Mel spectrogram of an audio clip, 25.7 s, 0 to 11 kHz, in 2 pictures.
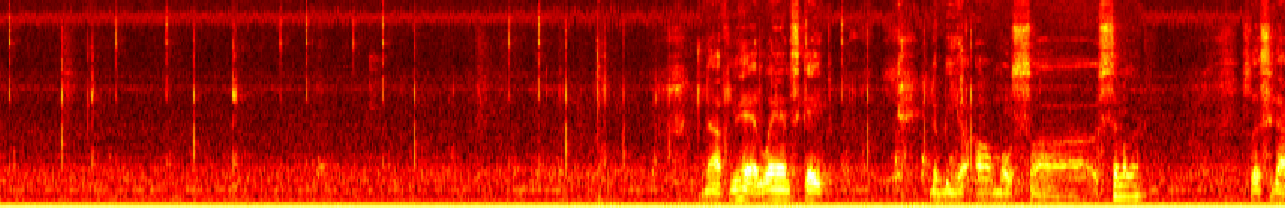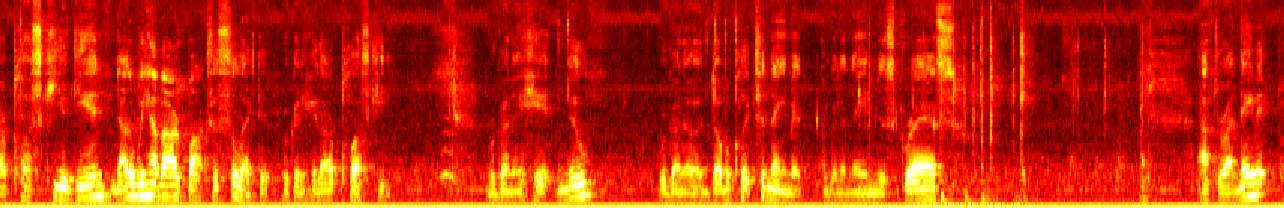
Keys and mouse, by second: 0.6 shift+middle click, 1.1 shift+click, 1.9 shift+middle click, 2.9 shift+click, 3.5 shift+click, 4.1 shift+middle click, 5.2 shift+click, 5.5 middle click, 6.2 shift+middle click, 6.7 middle click, 7.2 shift+middle click, 8.2 shift+click, 8.6 middle click, 9.2 shift+middle click, 9.7-11.0 middle drag, 20.0 click, 23.0 s.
